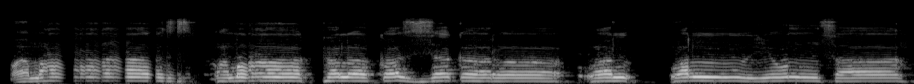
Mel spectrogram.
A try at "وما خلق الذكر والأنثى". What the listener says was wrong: জাকা র টান হয়ে গিয়েছে, র টান দিলে হবে না। জাকা র, জলদি পড়তে হবে। হারাকাত আছে।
